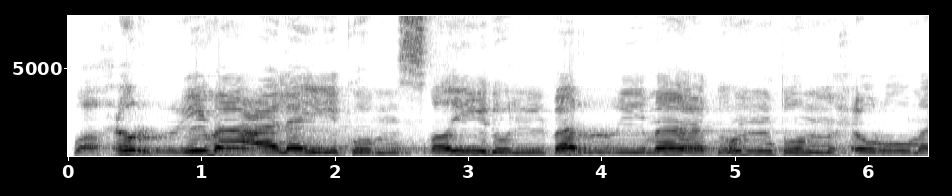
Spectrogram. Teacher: हुरुमा रौ को पुर पढ़ेंगे और यहाँ पर वक्फ करेंगे तो एक ज़बर के साथ अलिफ पढ़ा जाएगा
